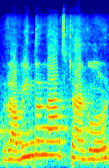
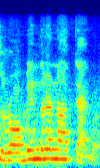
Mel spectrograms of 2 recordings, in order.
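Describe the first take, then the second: First: The name begins with an 'ah' vowel. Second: The name begins with an 'o' vowel.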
